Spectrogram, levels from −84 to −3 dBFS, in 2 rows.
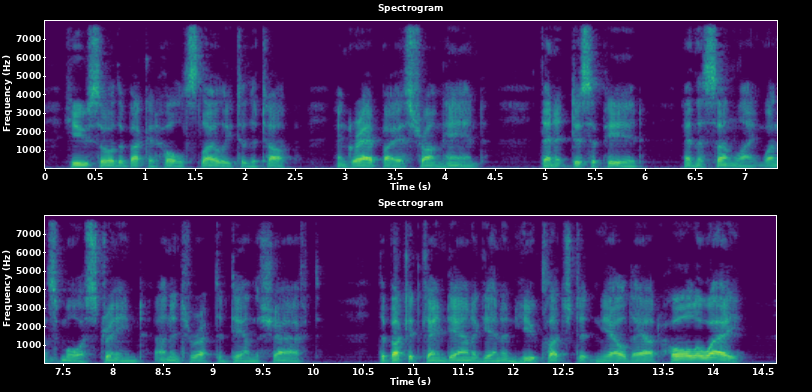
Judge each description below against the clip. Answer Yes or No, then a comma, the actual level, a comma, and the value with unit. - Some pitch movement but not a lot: No, narrow, 2.3 semitones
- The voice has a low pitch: Yes, very low, 80 Hz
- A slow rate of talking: No, average, 170 wpm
